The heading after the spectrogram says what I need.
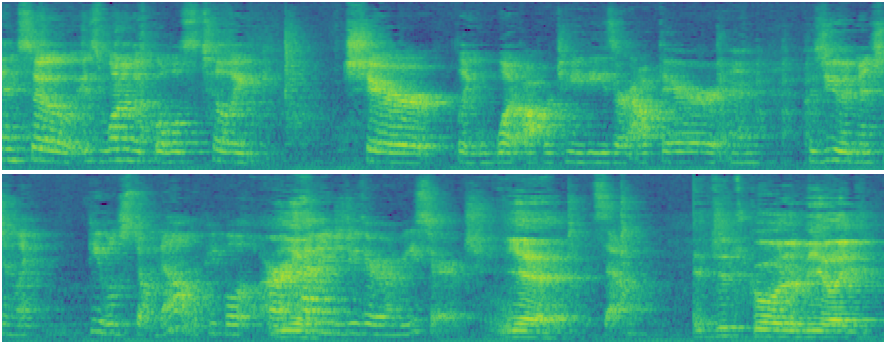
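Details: Adult female speaker; typical speech.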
